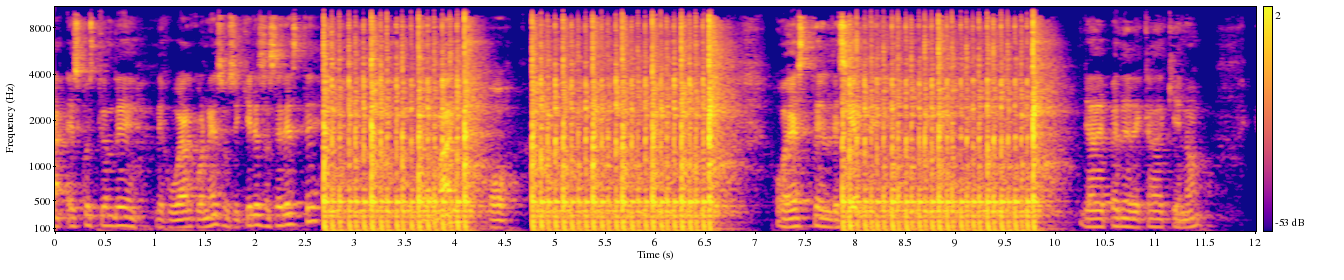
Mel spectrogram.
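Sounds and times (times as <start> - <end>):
snare drum roll with sticks: 2.7 - 6.8, 7.9 - 10.1.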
